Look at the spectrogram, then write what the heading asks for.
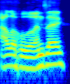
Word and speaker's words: Alajuelense: It's pronounced Alajuelense.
